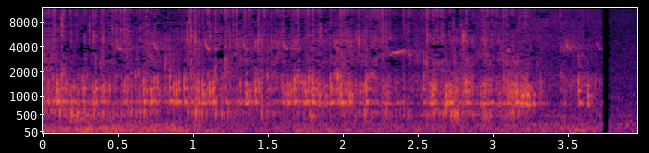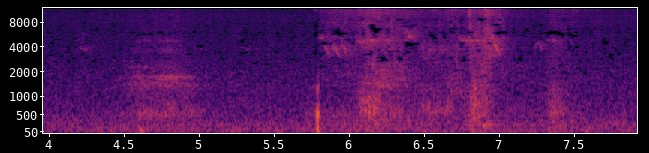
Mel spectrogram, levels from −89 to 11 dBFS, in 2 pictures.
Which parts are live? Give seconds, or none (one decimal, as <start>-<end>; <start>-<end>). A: 0.0-1.5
